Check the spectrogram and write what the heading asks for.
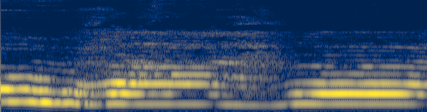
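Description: A woman in labour moaning in one long, sustained, hum-like tone, muffled behind her hands. The moan eases briefly and swells again about halfway through.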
